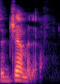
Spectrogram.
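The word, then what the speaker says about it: sḏm.n.f: It's called segemoneph, which is spelt he heard. That's what they call their past tense, he heard, pronounced segemoneph. All right, so this is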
